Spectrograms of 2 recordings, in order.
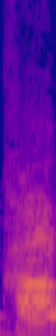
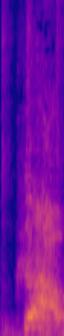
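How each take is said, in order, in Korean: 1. 평범한 한국어 음절이고 높낮이가 평평해요. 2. 중국어 같은 음절이고 높낮이가 움직여요. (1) "우리는 가 발음하지만" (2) "중국은 ... 높낮이도 있잖아요 ... 그아 뭐 이렇게 발음해"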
